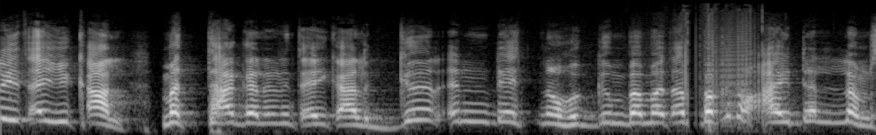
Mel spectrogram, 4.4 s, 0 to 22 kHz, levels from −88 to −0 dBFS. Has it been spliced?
no; 0 cuts

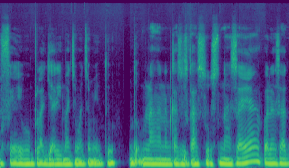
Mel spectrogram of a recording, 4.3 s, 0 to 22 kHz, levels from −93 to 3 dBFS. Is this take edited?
yes; 1 cut; at 1.8 s

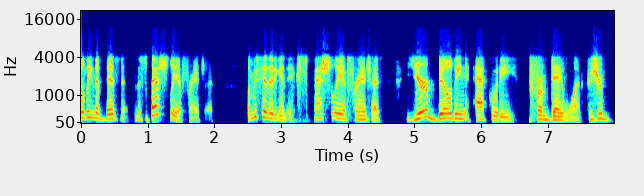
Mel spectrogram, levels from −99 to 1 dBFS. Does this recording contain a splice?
no; 0 cuts

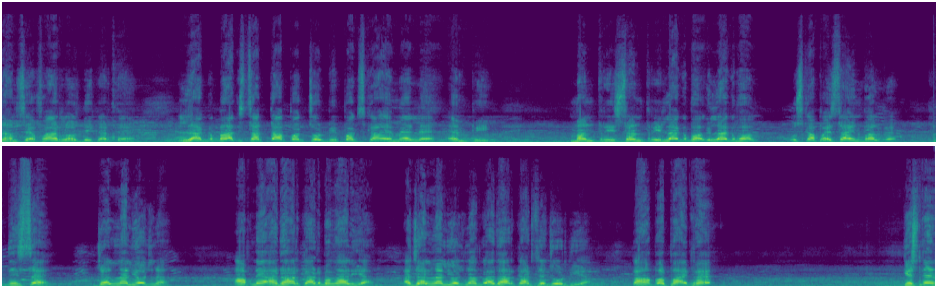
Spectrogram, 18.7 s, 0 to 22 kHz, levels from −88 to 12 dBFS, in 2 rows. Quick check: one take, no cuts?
no; 1 cut; at 9.4 s

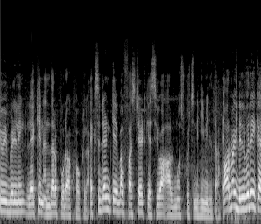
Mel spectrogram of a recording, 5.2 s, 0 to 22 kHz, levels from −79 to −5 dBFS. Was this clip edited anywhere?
yes; 2 cuts; at 2.4 s, 4.5 s

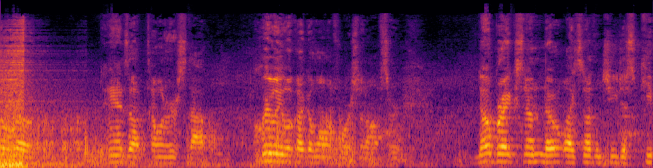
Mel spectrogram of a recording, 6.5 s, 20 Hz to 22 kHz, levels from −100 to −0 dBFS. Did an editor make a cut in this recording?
no; 0 cuts

